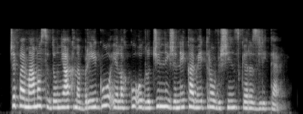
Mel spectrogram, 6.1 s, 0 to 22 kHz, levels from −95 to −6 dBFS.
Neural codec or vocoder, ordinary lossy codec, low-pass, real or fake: codec, 16 kHz, 4.8 kbps, FACodec; none; none; fake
